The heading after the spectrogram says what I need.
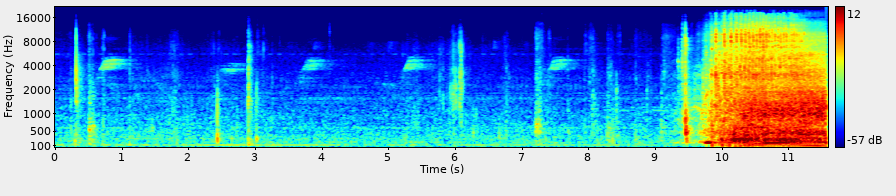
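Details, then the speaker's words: Honda HRN 216 lawn mower with GCV 170 engine, after carburetor jet and emulsion tube cleaning and fresh fuel, air filter off: starts on one pull after quiet yard with birds, settles into an even, steady run; normal running. "Yes. Oh. Well, it's running again. We did it, and it wasn't that hard."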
